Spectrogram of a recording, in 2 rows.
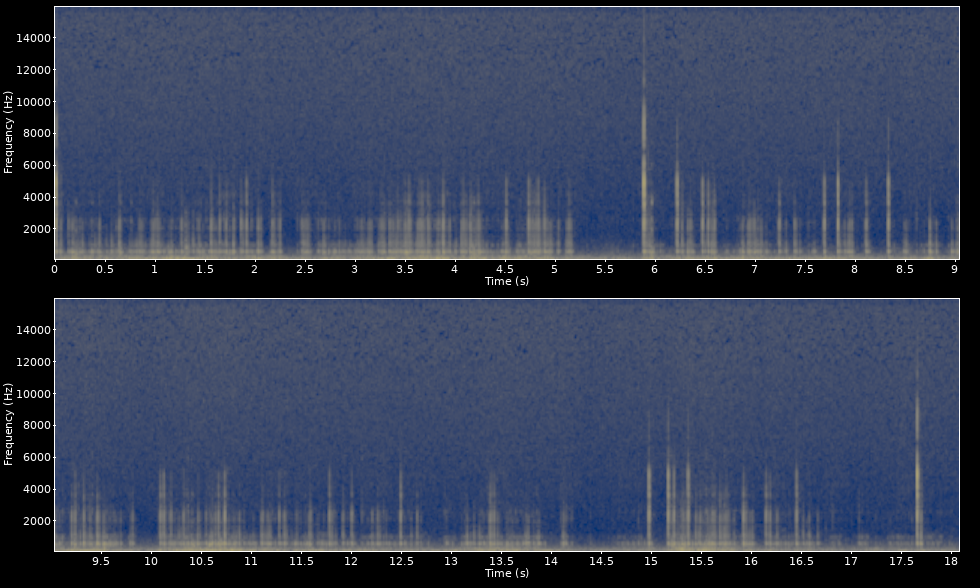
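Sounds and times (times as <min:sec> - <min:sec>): car cabin road and wind rumble: 0:00.0 - 0:18.0
sharp ticks and clicks: 0:05.8 - 0:14.2.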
